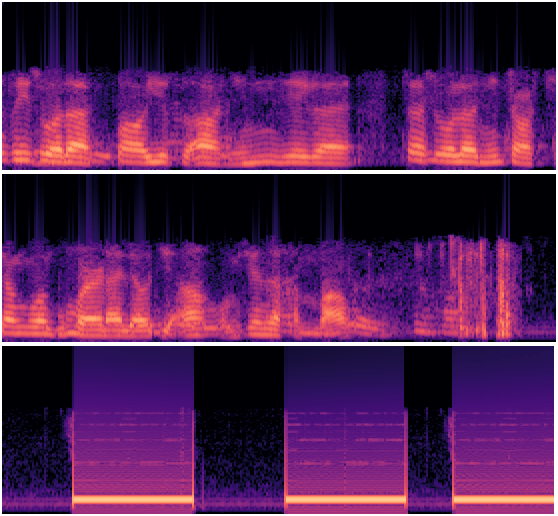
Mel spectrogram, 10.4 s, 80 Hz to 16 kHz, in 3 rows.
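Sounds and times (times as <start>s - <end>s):
speech: 0.2s - 6.5s, 7.4s - 7.9s
telephone busy tone on unanswered call to copper mining company: 7.4s - 10.3s.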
